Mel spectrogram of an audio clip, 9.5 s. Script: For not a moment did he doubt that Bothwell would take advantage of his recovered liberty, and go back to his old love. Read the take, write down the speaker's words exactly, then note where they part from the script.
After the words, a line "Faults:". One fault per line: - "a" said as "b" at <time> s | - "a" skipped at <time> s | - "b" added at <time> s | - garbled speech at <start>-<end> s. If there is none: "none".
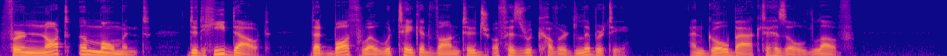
For not a moment did he doubt that Bothwell would take advantage of his recovered liberty, and go back to his old love.
Faults:
none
